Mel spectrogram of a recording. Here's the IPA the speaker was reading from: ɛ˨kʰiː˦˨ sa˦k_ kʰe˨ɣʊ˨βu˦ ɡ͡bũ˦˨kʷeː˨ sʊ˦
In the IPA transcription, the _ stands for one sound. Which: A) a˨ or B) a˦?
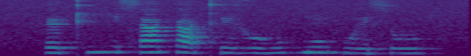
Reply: A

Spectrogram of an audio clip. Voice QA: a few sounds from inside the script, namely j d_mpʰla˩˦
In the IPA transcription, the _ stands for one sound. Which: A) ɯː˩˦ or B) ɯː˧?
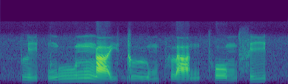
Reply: A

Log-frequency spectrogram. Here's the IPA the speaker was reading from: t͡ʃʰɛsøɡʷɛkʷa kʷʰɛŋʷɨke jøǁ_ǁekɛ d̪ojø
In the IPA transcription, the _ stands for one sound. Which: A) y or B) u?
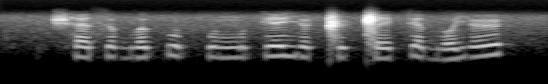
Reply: A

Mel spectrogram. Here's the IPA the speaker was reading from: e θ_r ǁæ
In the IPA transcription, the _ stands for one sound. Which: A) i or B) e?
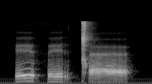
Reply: B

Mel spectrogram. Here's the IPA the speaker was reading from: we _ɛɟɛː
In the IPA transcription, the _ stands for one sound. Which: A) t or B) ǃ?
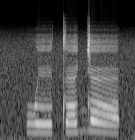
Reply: A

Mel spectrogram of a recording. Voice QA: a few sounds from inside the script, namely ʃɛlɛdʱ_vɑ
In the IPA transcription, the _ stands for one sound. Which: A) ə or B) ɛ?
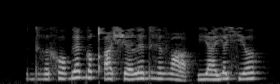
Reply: B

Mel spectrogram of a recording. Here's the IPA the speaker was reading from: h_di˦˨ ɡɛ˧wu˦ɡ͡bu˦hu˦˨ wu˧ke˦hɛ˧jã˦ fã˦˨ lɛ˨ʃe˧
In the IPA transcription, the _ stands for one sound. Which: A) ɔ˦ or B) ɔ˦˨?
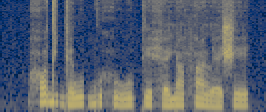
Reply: A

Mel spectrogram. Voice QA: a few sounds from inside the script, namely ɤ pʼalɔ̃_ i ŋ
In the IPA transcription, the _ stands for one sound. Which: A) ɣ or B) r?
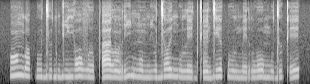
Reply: B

